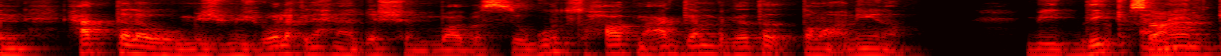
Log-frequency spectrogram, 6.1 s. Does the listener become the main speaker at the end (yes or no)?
no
